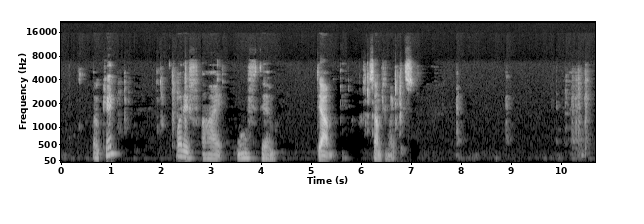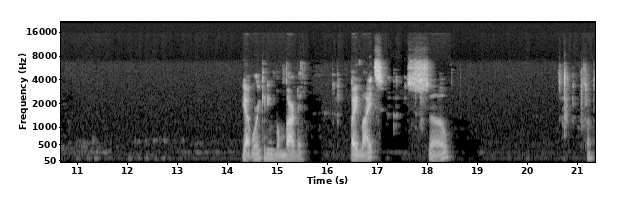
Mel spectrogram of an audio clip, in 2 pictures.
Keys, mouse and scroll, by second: 2.1 click, 2.3 e, 6.2 click, 6.8 ctrl+r, 15.3 click, 16.3 r, 18.0 e, 20.8 click, 21.2 r.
